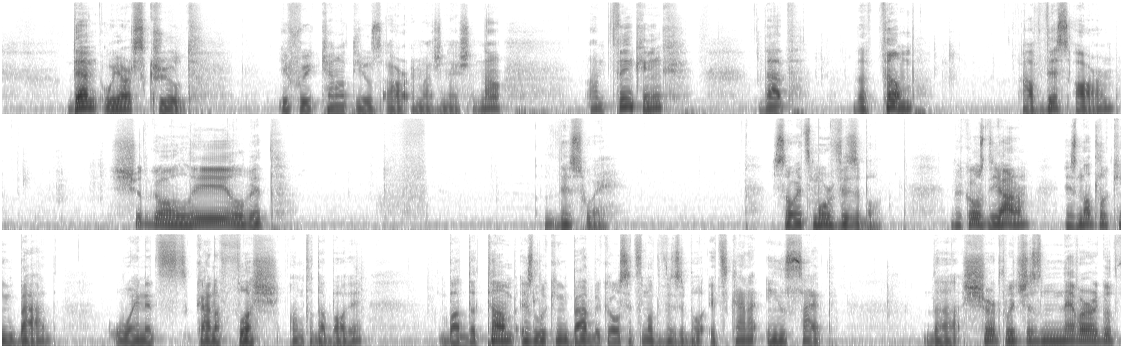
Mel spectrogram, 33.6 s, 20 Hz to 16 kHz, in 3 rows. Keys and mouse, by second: 7.6-14.7 alt+right drag, 14.7-25.4 alt+drag, 14.8 alt+z.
